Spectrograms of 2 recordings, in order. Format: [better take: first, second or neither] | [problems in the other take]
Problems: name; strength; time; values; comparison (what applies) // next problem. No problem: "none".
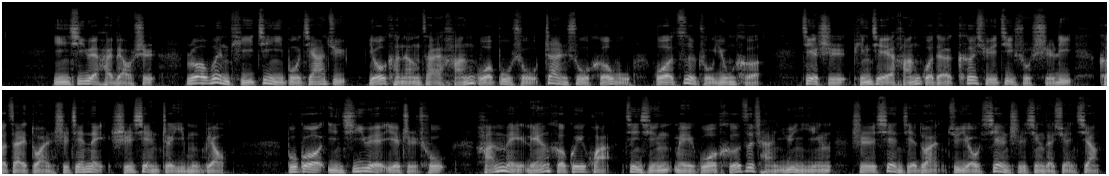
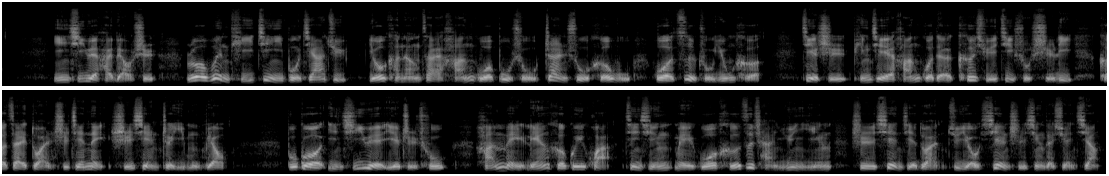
first | thin; somewhat; fading below 300 Hz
